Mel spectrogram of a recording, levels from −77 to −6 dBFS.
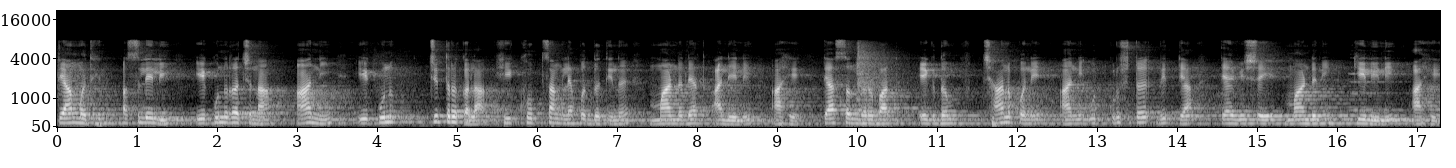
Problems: background sounds at intervals, echo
